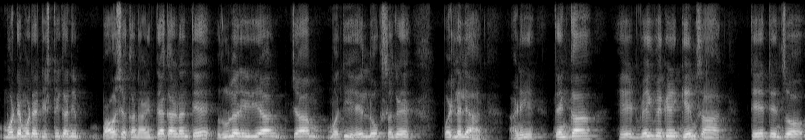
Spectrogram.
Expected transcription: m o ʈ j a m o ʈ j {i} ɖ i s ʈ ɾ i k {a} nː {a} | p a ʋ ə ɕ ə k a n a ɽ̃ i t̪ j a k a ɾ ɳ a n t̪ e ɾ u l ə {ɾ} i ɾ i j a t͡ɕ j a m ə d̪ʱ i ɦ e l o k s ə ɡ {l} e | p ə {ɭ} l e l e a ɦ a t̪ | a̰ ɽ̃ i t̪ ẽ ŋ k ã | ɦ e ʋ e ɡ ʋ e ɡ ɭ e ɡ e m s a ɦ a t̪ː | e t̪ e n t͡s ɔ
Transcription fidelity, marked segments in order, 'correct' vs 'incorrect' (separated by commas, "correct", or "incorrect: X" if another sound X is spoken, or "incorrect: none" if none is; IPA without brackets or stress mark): incorrect: a, correct, incorrect: i, correct, incorrect: ɭ, incorrect: ɽ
